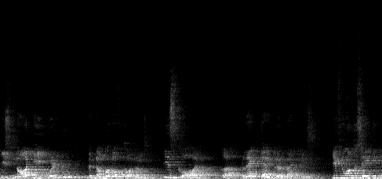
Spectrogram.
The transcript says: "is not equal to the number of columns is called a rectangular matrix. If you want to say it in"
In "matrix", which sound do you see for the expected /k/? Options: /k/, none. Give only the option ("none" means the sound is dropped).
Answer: none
